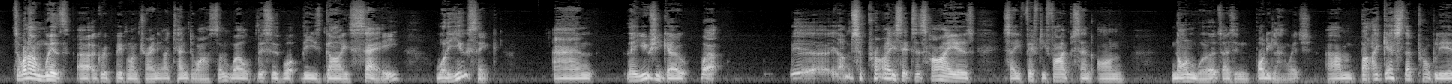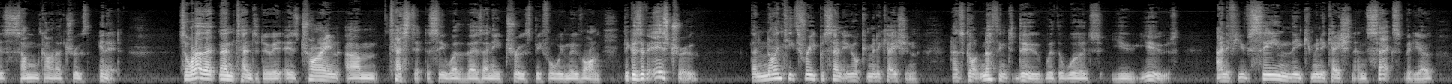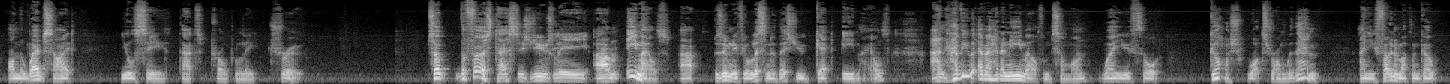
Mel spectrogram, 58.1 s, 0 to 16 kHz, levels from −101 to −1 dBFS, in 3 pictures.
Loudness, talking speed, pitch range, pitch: -23 LUFS, 170 wpm, 85-115 Hz, 95 Hz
